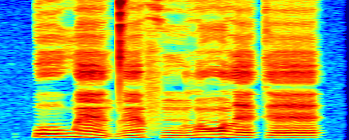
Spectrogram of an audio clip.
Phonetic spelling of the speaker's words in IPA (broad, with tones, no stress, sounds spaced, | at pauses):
k͡p o˦ w ɛ̃˦˨ d ɛ̃˨˦ f ũ˧ l ɔ̃˦ l ɛ˧ k ɛ˧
